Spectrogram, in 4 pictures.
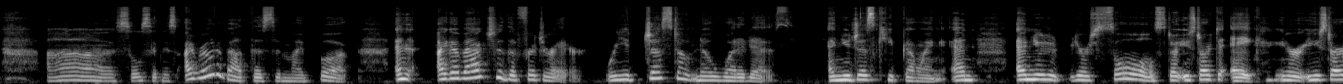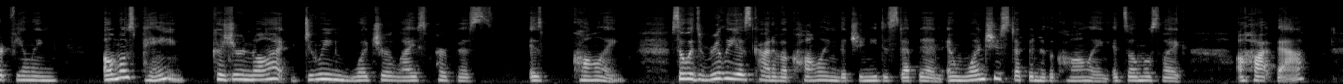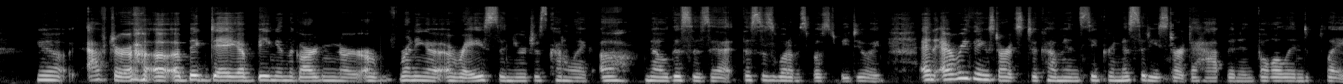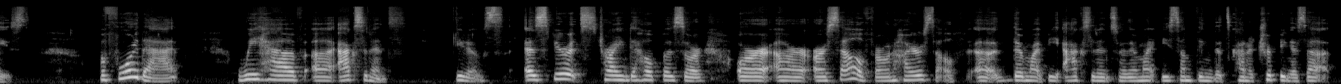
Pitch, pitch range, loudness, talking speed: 185 Hz, 170-210 Hz, -21 LUFS, 195 wpm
